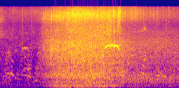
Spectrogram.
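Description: A soapbox kart's wheels rumble past on asphalt.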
